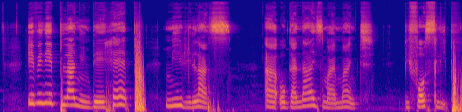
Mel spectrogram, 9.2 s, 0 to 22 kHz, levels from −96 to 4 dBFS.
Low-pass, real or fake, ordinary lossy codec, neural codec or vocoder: none; real; none; none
